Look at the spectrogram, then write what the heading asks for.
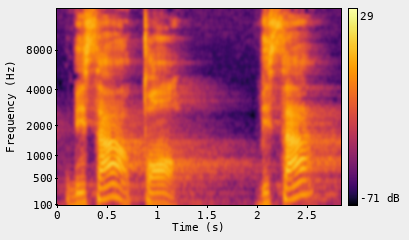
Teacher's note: سین کو باریک اور طا کو موٹا کیونکہ طا حروف مستعلیہ میں سے ہے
